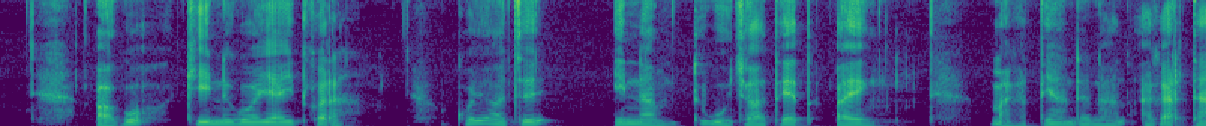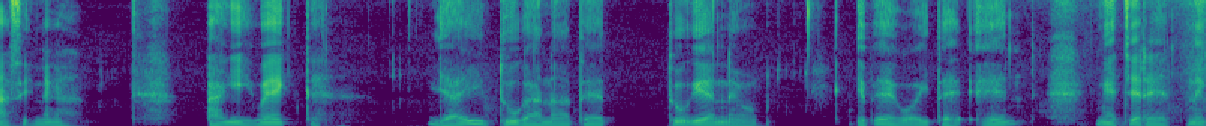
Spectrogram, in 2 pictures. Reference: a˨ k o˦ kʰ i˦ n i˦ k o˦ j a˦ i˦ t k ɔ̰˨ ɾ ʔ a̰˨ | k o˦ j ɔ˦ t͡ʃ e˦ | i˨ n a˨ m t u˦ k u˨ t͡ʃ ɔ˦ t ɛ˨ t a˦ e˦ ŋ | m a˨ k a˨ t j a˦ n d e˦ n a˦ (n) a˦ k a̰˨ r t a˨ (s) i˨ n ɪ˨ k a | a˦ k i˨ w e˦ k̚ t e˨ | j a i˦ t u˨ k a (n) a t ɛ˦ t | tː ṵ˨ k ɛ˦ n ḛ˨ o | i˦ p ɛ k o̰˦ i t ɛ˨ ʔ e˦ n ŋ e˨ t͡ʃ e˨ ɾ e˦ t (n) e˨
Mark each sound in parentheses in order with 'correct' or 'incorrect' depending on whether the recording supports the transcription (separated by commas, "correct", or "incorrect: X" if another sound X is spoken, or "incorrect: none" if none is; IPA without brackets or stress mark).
correct, correct, correct, correct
